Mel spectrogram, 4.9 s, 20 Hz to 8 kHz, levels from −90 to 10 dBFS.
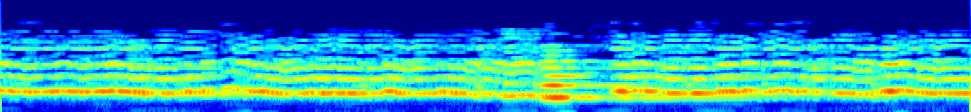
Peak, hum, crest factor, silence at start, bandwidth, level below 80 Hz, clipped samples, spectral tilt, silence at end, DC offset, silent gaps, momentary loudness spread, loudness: -2 dBFS; none; 16 dB; 0 s; 3.9 kHz; -74 dBFS; under 0.1%; -8 dB/octave; 0 s; under 0.1%; none; 7 LU; -20 LUFS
